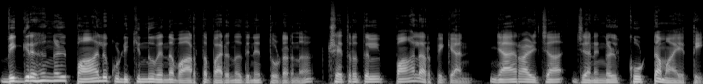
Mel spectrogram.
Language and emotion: Malayalam, neutral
